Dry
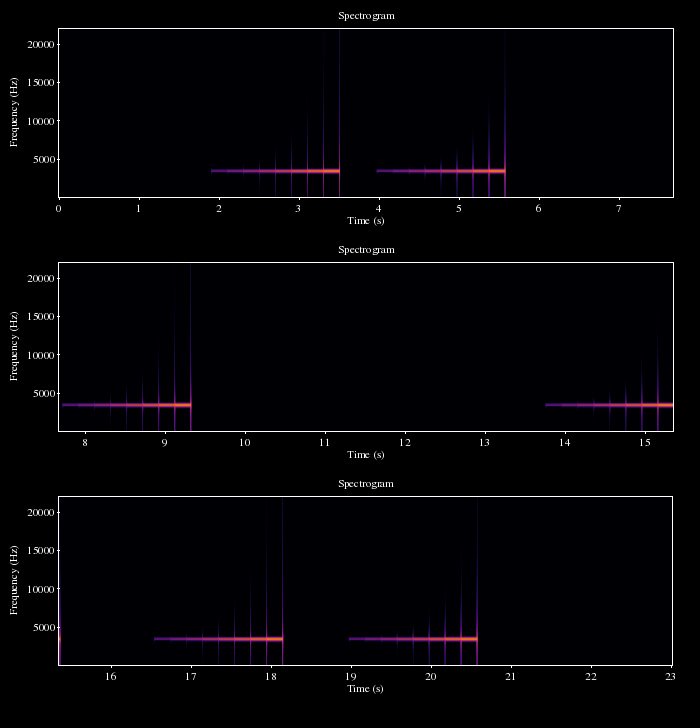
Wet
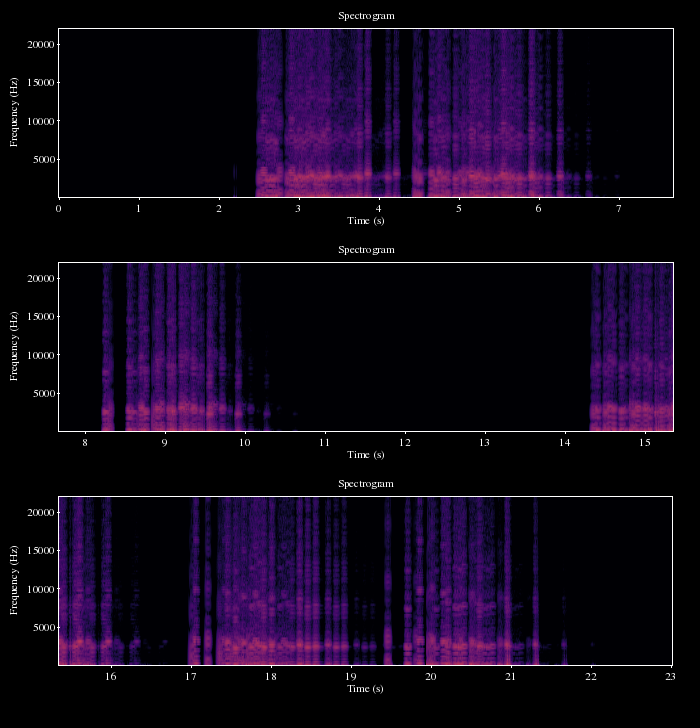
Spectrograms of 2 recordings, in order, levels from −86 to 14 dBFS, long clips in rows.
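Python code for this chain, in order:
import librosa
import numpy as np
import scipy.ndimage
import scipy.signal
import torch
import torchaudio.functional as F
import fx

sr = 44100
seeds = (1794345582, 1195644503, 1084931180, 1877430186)

p1 = fx.vocoder_arp(x, sr, chord='bare fifth', root=54, every_ms=408)
p2 = scipy.signal.sosfilt(scipy.signal.butter(4, 2200.0, 'lowpass', fs=sr, output='sos'), p1)
p3 = fx.rider(p2, sr, range_db=10, speed_s=0.5)
p4 = p2 + F.gain(torch.from_numpy(p3), 1.0).numpy()
p5 = fx.quant_dither(p4, sr, seeds[0], bits=12, dither='none')
p6 = fx.schmitt(p5, sr, flips_db=-35.0)
p7 = fx.granulator(p6, sr, seeds[1], grain_ms=100.0, per_s=20.0, spray_ms=546.0, spread_st=3)
p8 = fx.doubler(p7, sr, ms=26.0, db=-3.0)
y = fx.echo_feedback(p8, sr, ms=356, feedback_pct=18, wet_db=-6.0)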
